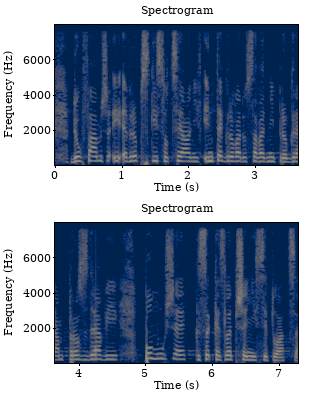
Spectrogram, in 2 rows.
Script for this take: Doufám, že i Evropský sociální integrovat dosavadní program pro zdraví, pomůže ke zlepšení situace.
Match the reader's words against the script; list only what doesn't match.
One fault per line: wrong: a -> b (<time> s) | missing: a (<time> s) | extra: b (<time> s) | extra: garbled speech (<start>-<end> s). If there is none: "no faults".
no faults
